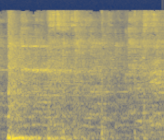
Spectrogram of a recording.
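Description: A single heavy, low thud just after the start, fading over most of a second, amid sparring with boxing gloves.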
